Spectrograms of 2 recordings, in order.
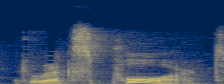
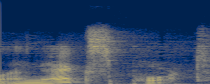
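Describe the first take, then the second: First: "export" stressed on PORT, as a verb; second-syllable stress. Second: "export" stressed on EX, as a noun; first-syllable stress. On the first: Teacher showing students the verb, "export" stressed on PORT. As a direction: say ex-PORT, weight on the last syllable. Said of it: "and the verbs on the second syllable". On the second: Teacher showing students the noun, "export" stressed on EX. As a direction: say EX-port, weight on the first syllable. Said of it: "nouns are usually stressed on the first syllable". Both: Shown as a demonstration.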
